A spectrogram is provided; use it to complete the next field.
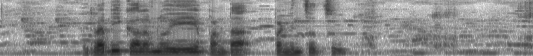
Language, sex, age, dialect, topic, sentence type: Telugu, male, 31-35, Telangana, agriculture, question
